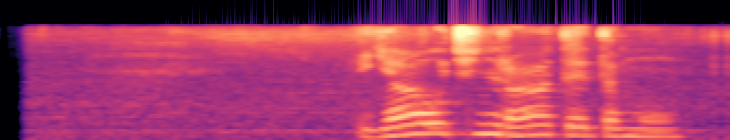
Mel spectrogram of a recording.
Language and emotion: Russian, positive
